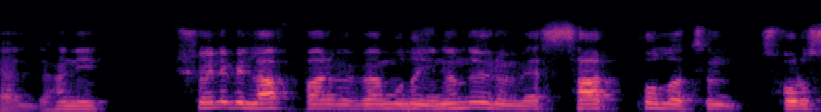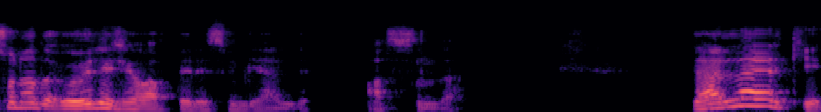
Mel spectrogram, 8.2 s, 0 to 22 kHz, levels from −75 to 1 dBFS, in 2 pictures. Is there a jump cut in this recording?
no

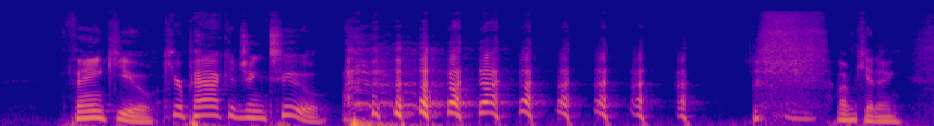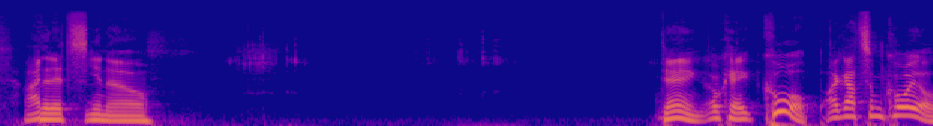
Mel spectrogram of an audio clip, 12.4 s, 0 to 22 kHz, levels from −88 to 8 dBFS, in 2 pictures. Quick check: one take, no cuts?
no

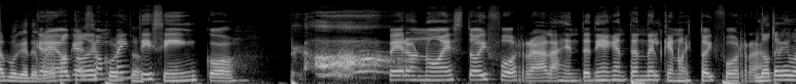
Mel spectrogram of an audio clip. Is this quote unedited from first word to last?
yes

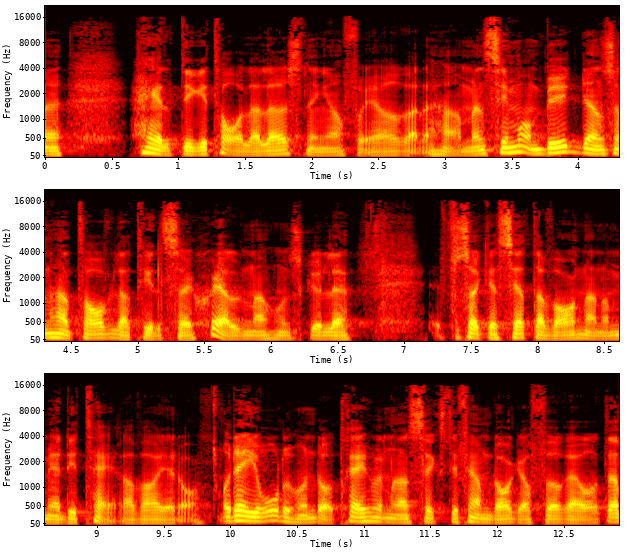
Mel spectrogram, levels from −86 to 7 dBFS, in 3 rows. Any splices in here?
yes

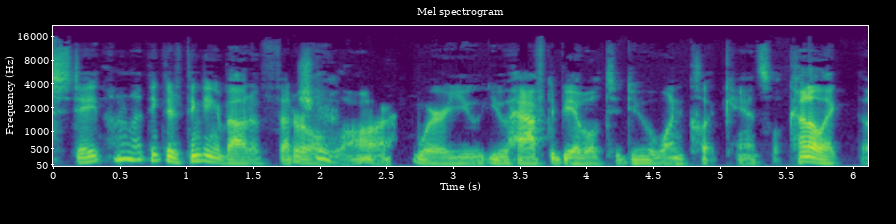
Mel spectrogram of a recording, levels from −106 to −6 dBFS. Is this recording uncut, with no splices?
no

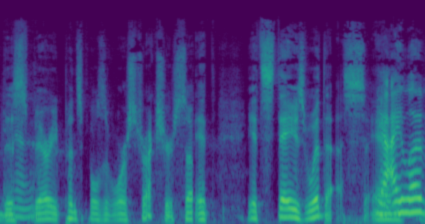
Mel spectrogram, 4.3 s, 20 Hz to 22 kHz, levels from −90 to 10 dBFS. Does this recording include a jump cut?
yes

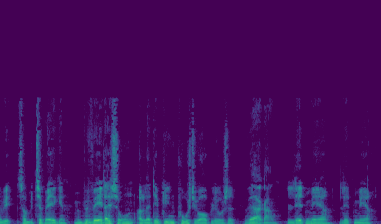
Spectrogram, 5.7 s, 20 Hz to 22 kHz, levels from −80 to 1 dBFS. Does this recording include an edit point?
yes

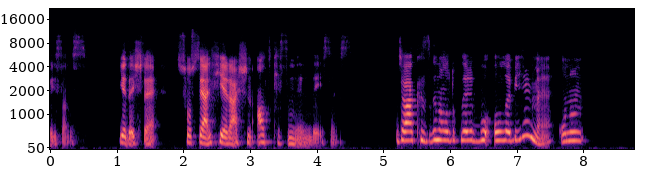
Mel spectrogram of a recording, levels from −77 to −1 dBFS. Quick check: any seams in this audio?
no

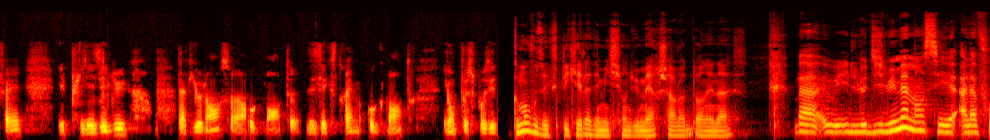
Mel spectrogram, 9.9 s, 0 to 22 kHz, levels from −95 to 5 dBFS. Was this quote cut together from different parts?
yes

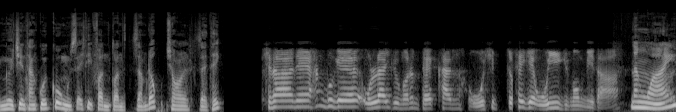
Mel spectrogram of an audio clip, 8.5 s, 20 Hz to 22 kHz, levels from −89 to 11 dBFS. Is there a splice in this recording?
yes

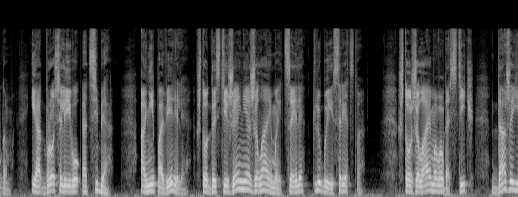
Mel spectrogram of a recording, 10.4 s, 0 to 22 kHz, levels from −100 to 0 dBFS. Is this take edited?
yes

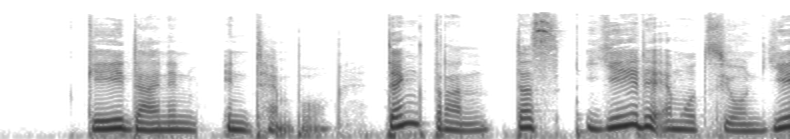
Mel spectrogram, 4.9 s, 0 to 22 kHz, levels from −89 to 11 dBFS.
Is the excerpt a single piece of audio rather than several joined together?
no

